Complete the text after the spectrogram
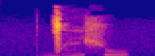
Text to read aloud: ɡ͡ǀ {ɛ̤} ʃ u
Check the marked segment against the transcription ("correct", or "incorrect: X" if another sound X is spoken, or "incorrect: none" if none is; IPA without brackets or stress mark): correct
